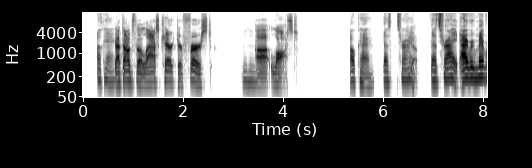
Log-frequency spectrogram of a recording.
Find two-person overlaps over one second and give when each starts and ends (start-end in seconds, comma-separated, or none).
none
